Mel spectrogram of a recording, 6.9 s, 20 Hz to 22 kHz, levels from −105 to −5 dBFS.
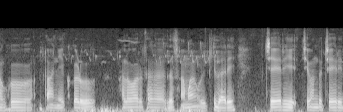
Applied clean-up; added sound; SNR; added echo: none; Bird vocalization, bird call, bird song; 11 dB; none.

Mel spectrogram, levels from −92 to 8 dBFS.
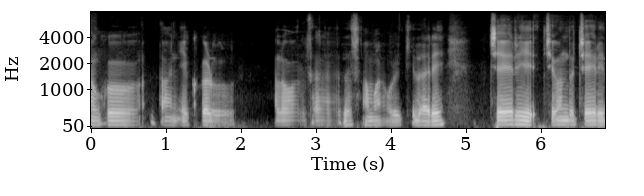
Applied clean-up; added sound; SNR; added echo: neural mask model DeepFilterNet 3.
